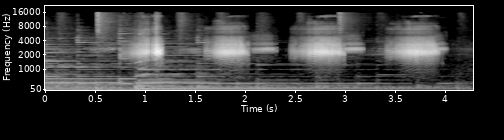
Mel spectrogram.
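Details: Captive male Critically Endangered Southern Corroboree Frogs in breeding tanks during breeding season give short, grating squelch calls, repeated about once a second, drawing females to their nesting burrows.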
